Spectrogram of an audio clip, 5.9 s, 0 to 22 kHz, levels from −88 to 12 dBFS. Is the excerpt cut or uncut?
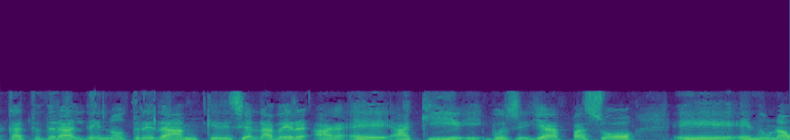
uncut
